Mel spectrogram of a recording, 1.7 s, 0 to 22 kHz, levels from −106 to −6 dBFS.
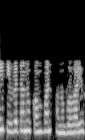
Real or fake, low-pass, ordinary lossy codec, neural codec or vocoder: real; 3.6 kHz; none; none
